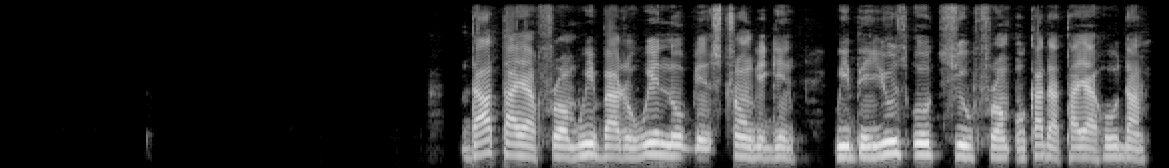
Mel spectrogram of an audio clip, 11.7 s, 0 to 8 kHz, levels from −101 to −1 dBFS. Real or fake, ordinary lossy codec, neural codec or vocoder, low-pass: fake; none; codec, 16 kHz, 16 kbps, FreqCodec, larger model; 7.2 kHz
